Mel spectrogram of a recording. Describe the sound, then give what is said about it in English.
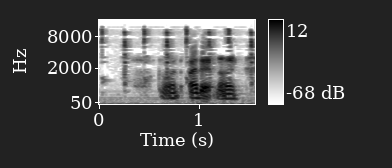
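A five-second quiz countdown timer ticks rapidly and evenly, with many sharp clicks a fraction of a second apart and a fuller sound swelling underneath in the second half. “Don't forget the five-second timer. Don't let that get in your head, all right?”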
